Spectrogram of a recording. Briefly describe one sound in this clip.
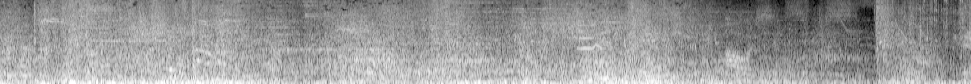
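Magic spells crackle, whoosh and burst in a fast fight in a video game.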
